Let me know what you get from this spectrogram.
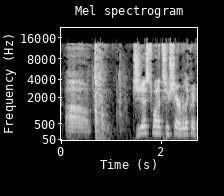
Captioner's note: door slams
